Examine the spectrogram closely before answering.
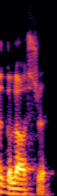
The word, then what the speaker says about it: Gloucester: यहाँ पे नाम नहीं लिखा हुआ, लेकिन वो लाजमी तौर पे ऐड कीजिएगा, ग्लॉस्टर, GLOUCESTER, ग्लॉस्टर।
